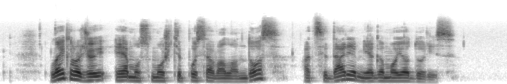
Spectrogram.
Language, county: Lithuanian, Alytus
